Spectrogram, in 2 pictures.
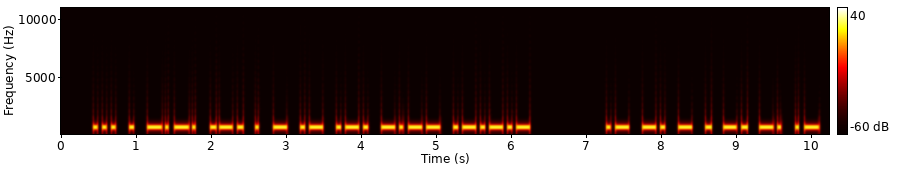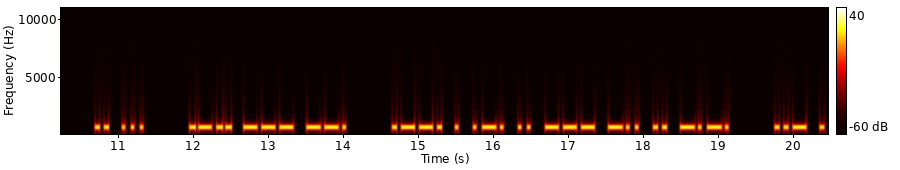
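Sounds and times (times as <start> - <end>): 
Koch Morse code beeps: 0.5 - 6.3, 7.3 - 10.1, 12.0 - 14.1, 14.7 - 19.2, 19.8 - 20.4.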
